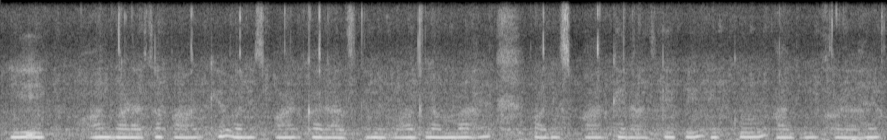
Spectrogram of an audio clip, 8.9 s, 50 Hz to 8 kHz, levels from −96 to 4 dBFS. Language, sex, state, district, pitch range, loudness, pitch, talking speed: Hindi, female, Bihar, Kishanganj, 230-245 Hz, -18 LUFS, 235 Hz, 160 wpm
